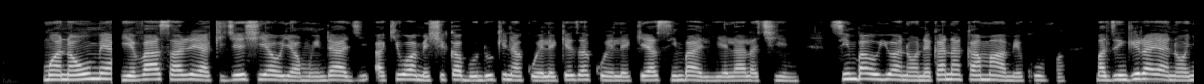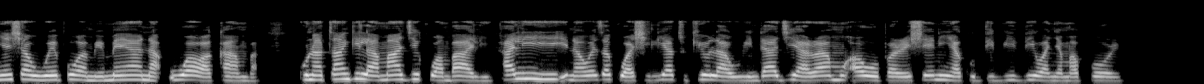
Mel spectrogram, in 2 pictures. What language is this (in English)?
Swahili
